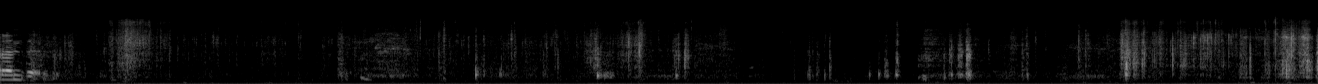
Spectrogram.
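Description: Low, fairly quiet sound with scattered soft clicks and short, faint snatches of voices; a voice starts speaking clearly about a second before the end.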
